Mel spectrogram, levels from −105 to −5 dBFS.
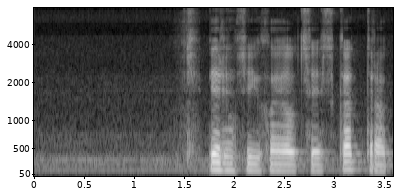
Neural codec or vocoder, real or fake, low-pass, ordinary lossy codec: none; real; none; none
